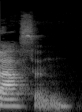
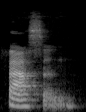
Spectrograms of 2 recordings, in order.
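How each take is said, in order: First: It is said in an American accent. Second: The same.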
